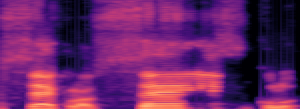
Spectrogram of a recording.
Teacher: a proparoxítona que é quando a sílaba mais forte está na anti penúltima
